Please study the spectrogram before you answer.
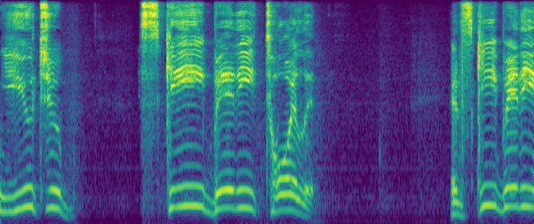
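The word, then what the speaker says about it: Skibidi: ski bitty toilet and ski bitty is spelled like s k i b i d i space toilet ski bitty toilet and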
